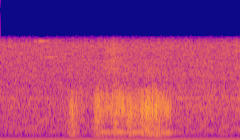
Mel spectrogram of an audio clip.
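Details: Shishi, a young female Shih Tzu, snores in her sleep at home; a single rattling, buzzy snore lasting under a second, with quiet room noise around it.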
